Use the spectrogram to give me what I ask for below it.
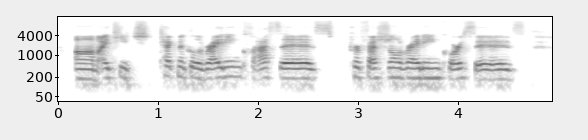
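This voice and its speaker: A woman speaks with an Upper Midwest accent. Her pitch is medium and her pace moderate. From Minnesota and North Dakota. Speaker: professor. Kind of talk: interview conversation.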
